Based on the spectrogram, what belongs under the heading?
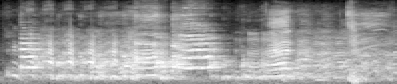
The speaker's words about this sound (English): I feel like that was a long one. Yeah. That chicken really got something off its chest.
